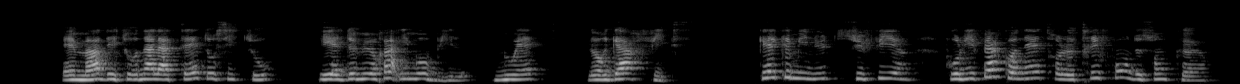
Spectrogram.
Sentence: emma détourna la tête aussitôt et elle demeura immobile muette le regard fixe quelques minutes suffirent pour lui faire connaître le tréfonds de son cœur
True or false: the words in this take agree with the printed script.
true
